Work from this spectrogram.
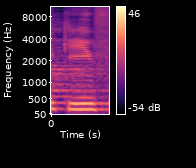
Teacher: Huruf Fu kita panjangkan 2 harokat karena waw sukun di depannya.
